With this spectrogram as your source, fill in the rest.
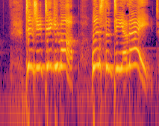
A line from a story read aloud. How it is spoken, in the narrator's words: Timothy shrieked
